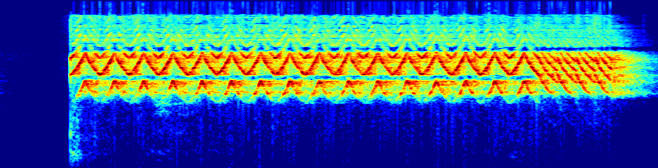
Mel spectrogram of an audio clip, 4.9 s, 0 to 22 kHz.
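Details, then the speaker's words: Techko model S184S door alarm mounted on a window, tripped by a kick or punch to the glass: loud shrill warbling siren sweeping roughly 3-6 kHz, starting abruptly and holding steady; shock alarm sounding. "So if anyone were to kick this window, this alarm would sound."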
